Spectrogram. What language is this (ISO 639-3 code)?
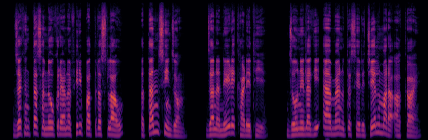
bhd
